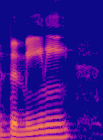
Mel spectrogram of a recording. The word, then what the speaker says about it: Bimini: Except I think it's properly pronounced as Bimini. – Yeah, that's how her name is pronounced.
